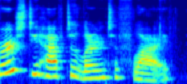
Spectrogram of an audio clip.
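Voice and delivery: ordinary delivery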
